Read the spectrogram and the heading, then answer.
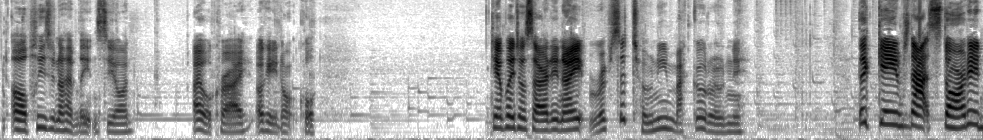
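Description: A young woman streaming a game, chatting casually and excitably with her viewers through a headset, her voice slightly hoarse. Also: mid-range voice. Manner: chatty, excitable, talks to chat. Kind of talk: casual live-stream chat.

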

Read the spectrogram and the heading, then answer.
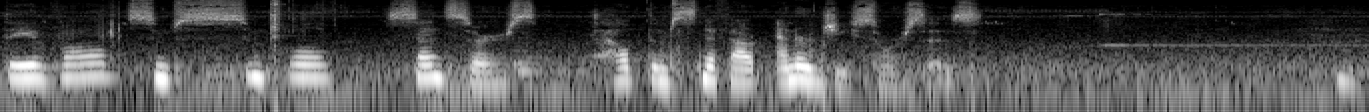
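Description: An actress playing an earnest, resourceful young female survivor in a video game, speaking in a soft-spoken way. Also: a little high, takes it slowly, noisy background. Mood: earnest, thoughtful. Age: young adult.

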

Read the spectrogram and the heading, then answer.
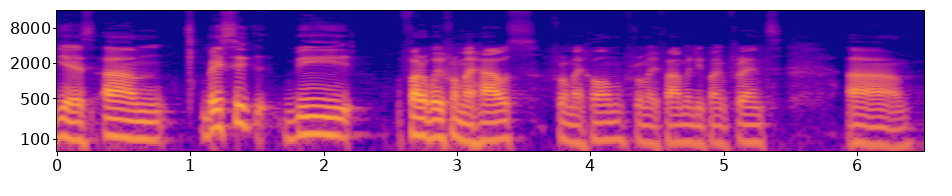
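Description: This is a man in his forties with a deep, low voice and an Ecuadorian Spanish accent. He speaks as a guest in a small TV studio, picked up on a lapel mic. His English comes slowly and haltingly as he searches for words. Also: a little mellow. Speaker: guest artist. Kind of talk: casual interview chat.

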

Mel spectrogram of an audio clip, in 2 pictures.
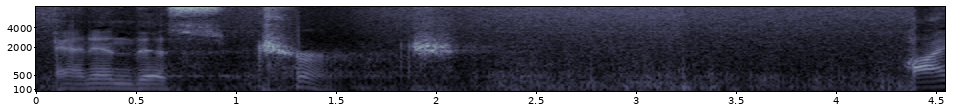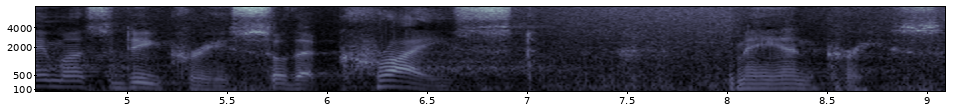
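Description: An older man preaching a sermon as pastor, earnest and emphatic, with drawn-out pauses, standing in a large church sanctuary. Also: mid-range voice. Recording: long church reverb, faint hiss.

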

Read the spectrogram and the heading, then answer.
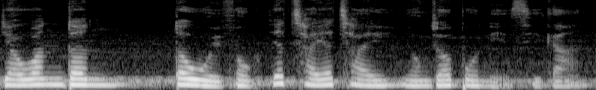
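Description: A woman's voice: medium pitch, fairly even intonation, normal speed, muffled recording, loud music behind the voice, natural voice. A woman narrating a radio drama in a scripted, storytelling manner. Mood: somber. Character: female narrator of a world struck blind.

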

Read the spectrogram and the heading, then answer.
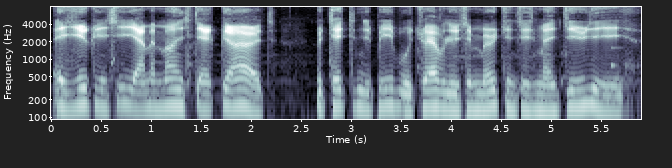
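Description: A man's voice: medium pitch, flat delivery, normal speed, bright, forceful tone, clear, resonant tone, no echo, lightly acted. An actor playing a dutiful, formal male city guard in a video game, stiff and courteous. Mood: formal greeting.

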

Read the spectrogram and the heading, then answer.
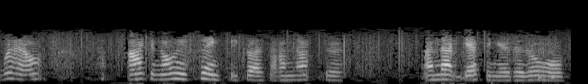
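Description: A woman of medium pitch thinks aloud hesitantly and informally as a guest on 1940s radio. Her voice comes through a dull broadcast recording with clear noise. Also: steady tone, unhurried. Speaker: guest panelist, magazine editor.

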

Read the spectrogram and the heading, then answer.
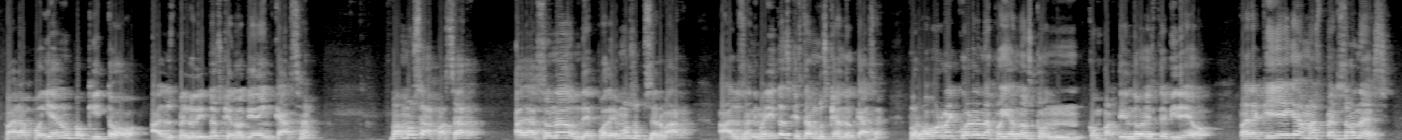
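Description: A man's voice: a little high, normal speed, fairly bright tone. A middle-aged man with a Mexican accent hosting an aquarium video channel, talking upbeat to his viewers from a small office. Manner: upbeat, addresses viewers as friends. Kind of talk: enthusiastic video presentation. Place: small indoor office with posters.

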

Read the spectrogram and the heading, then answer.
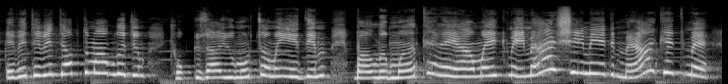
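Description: A woman voicing an excitable, cheeky little girl in a toy play video, with a high, childlike, squeaky voice. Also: moderate pace, few pauses, soft background music. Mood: cheerful.

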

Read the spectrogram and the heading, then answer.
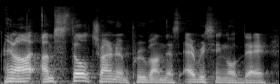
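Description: A young man with a deep voice, hosting a casual to-camera book review from his home kitchen and explaining points in a relaxed way that often checks in with the viewer. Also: fast. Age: young adult. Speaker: video host reviewing a book. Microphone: camera facing him at chest-up framing.

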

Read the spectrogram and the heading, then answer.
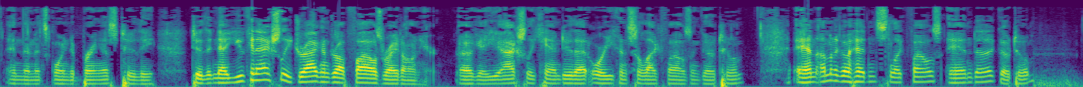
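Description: A man's voice: medium pitch, fast talker, dry recording. A man presenting an unscripted screencast tutorial, explaining things casually, step by step.

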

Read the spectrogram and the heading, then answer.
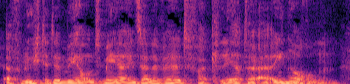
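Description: Actor as low-voiced troubled businessman in roomy echo. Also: normal speed, darkish tone, lightly acted. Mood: subdued, confiding. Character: defensive, troubled businessman under police questioning, grown son. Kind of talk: German radio crime drama acting.

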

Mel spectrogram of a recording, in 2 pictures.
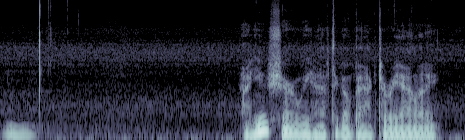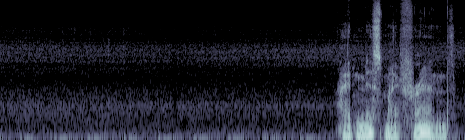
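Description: Man playing a very deep, gravelly were-dragon lover. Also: mellow, heavily acted. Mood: tender, relaxed. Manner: slow, halting, intimate murmur. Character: gruff but tender male were-dragon lover. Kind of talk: intimate romantic audio roleplay.

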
